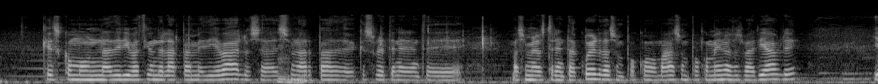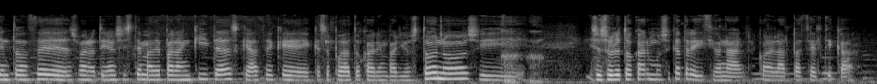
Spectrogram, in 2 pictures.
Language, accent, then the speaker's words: Spanish; Tamarite de Litera, Aragon, Spain; now in Barcelona, Spain; De Tamarite, de un pueblo de Huesca. Pero hace muchos años que...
